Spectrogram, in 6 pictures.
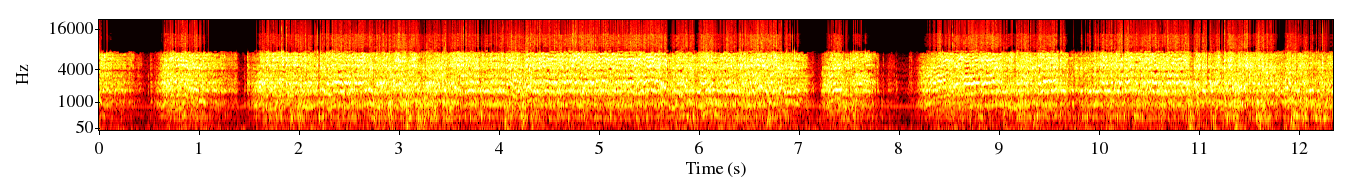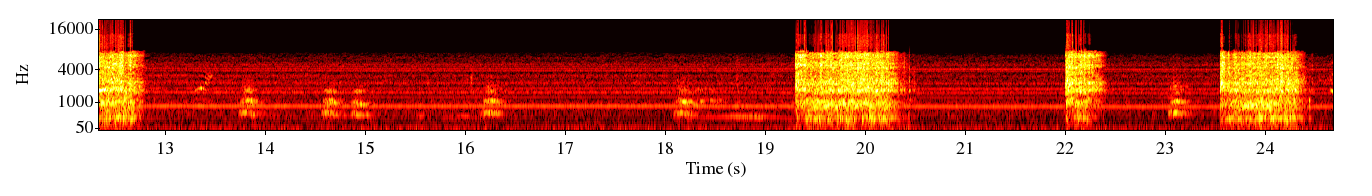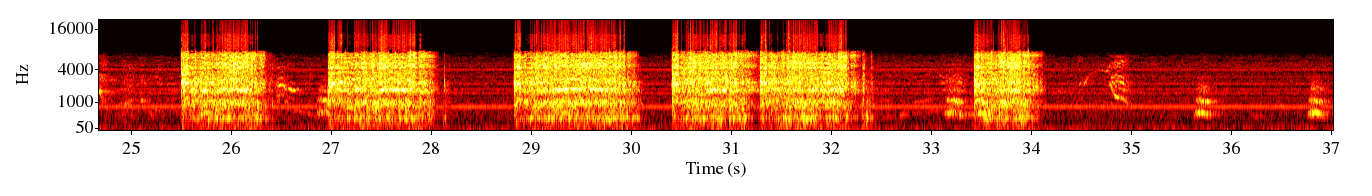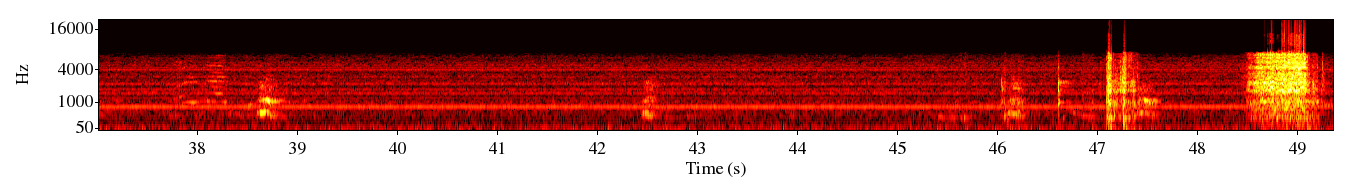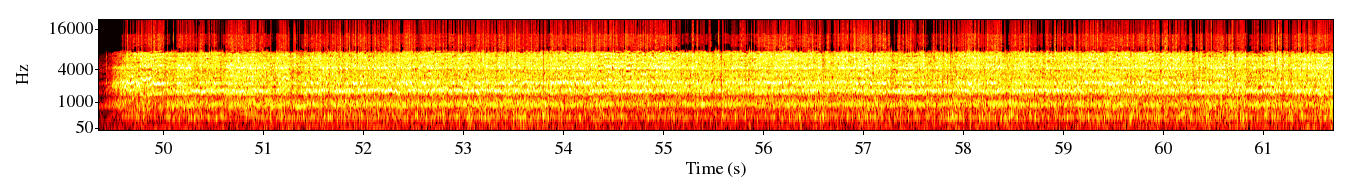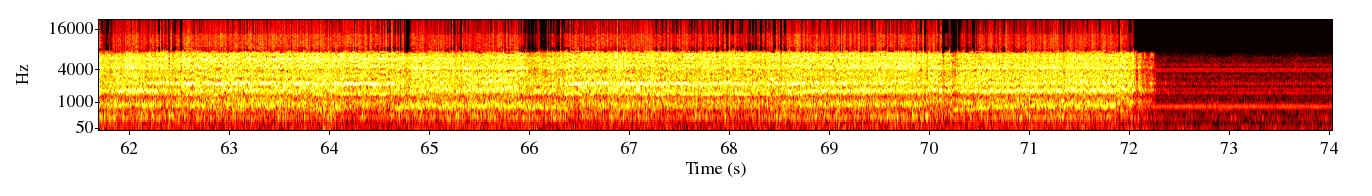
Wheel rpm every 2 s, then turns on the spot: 90, 220, 220, 150, 170, 200, 90, 0, 0, 60, 40, 50, 90, 150, 150, 170, 90, 10, 0, 0, 0, 0, 0, 0, 70, 210, 230, 230, 230, 230, 230, 200, 190, 200, 210, 170, 20.
none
